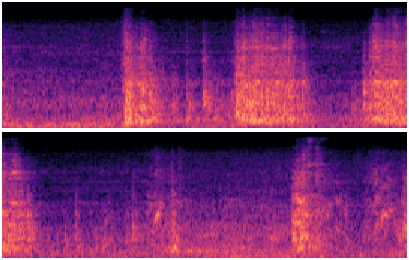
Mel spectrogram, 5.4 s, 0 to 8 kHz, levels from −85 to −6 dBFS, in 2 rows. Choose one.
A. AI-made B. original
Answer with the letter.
B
